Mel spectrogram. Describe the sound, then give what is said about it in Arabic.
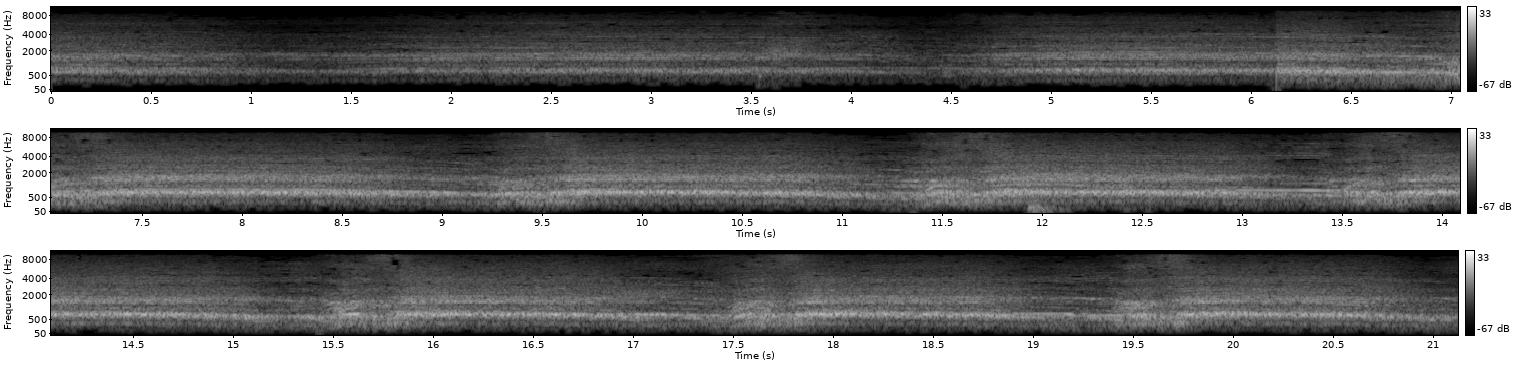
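A large crowd chants the name Husayn in loud unison, the shout repeating in a steady rhythmic pulse roughly every one and a half seconds, massed voices filling the space throughout. “ستبقى مجالسنا وستبقى شعائرنا وستبقى أرواحنا وستبقى دماؤنا فداء للحسين، وستبقى أصواتنا تصيح حسين.”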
